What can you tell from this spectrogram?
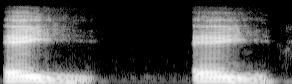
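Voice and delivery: ey, the letter A as English says it; ey, the English alphabet A. Shown as a demonstration. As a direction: say the a as a gliding ey. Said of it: "el sonido de la A en el abecedario inglés".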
